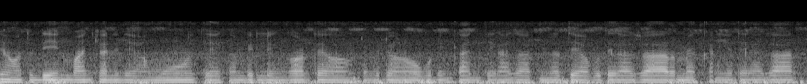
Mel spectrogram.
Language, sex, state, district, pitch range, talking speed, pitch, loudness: Chakma, male, Tripura, Unakoti, 100-105 Hz, 195 wpm, 100 Hz, -18 LUFS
